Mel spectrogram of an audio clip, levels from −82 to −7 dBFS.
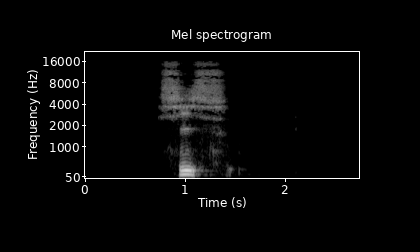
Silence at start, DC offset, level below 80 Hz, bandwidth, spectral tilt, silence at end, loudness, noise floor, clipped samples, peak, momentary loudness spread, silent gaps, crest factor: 0.75 s; under 0.1%; -74 dBFS; 16 kHz; -4 dB/octave; 1.3 s; -31 LUFS; under -90 dBFS; under 0.1%; -14 dBFS; 15 LU; none; 22 dB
